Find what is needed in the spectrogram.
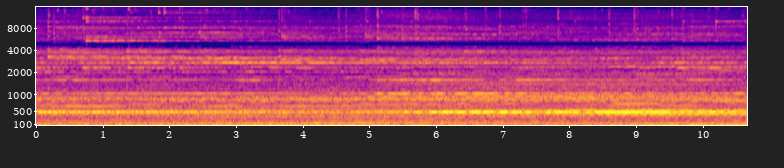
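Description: Ambient drone music: layered tones held steady over a low rumbling noise, which swells slightly near the end.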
